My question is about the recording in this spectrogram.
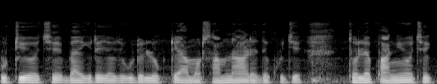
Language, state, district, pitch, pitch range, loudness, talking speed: Sambalpuri, Odisha, Sambalpur, 100 Hz, 95-105 Hz, -17 LUFS, 220 wpm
